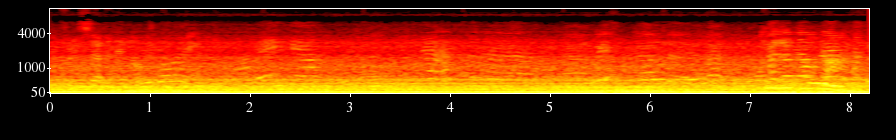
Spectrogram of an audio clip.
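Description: Cabin sound of a New Flyer C40LF transit bus: its Cummins Westport ISL G natural-gas engine running with a steady low hum, with passenger voices over it near the end.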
